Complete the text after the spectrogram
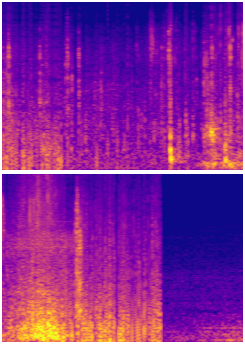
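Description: A violent struggle thuds and scuffles loudly.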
